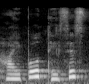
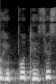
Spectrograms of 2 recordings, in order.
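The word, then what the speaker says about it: hypothesis: जब यह सिंगुलर है तब हम इसको प्रोनाउंस करेंगे हाइपोथेसिसिस। प्लीज इसको हिपोथेसिस प्रोनाउंस ना करें। इसका सही प्रोनाउंसिएशन होगा हाइपोथेसिस।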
